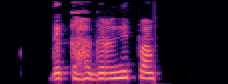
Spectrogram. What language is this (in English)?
Dagbani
